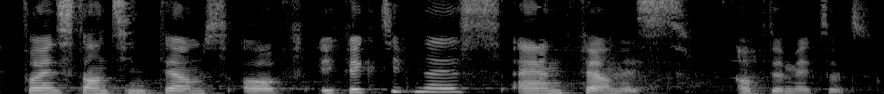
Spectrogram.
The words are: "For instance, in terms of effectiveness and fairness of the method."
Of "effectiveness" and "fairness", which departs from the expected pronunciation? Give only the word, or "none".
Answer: none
